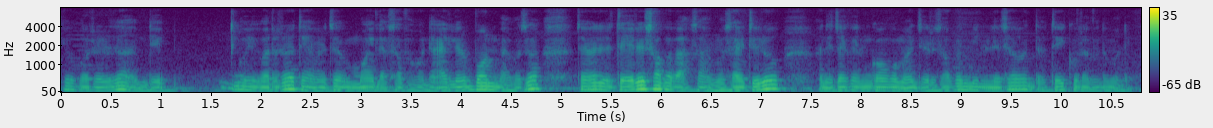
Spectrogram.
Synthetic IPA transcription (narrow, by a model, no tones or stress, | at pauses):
t̪joɡʌɾeʌɾut͡sʌ̃ɦamile | ɡuiɡʌɾeɾʌt̪jãɦʌɾut͡saĩmʌɦilasʌpʰaɡʌrneʔa̰jleɾubʌnbʱakot͡sʰʌ | t̪jãaɾd̪ʱeɾʌjsʌpʰabʱakt͡sʰʌɦamɾos̬ajʈiɾo | ʌnt̪ʌt̪ajkaniɡãw̃komant͡sʰeʌɾusʌbʌjmilnet͡sʰʌnt̪ʌt̪ejkuɾakʌ̃t̪ʌmʌle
